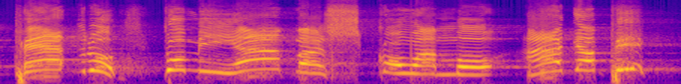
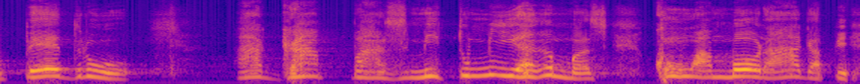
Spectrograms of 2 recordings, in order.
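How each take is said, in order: First: High shout, slow, rising at the end; impassioned questioning. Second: Slow, drawn-out "agapas-mi", at normal volume; deliberate intonation. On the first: Jesus asks Peter about agape love, impassioned shout. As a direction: shout the question, drawing out each word. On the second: Jesus asks Peter the third time, slow deliberate intonation. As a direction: weigh out "tu me amas com amor ágape" slowly, without shouting. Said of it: "Jesus põe a entonação". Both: Acted.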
